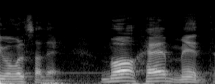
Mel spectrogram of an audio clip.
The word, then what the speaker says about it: Mohammed: When noun is there, you have to stress the first syllable. My name is Mohammed. Mo, that should be stressed. Mo, ha, less stressed. Med, still less stressed, right?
